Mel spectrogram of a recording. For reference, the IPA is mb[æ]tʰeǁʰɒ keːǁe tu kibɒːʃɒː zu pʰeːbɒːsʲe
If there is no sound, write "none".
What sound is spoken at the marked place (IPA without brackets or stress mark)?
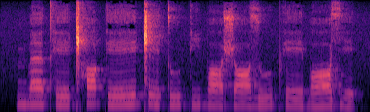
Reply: æ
